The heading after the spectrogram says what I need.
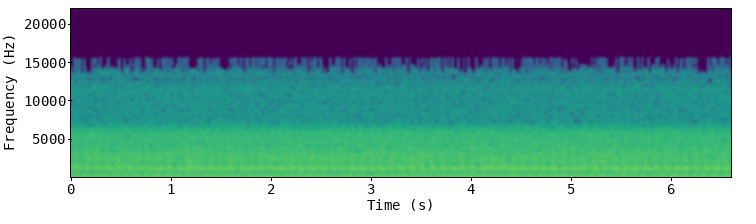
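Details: Volvo 240GLE with an LS2 V8 swap on first start after engine reinstall: uneven, slightly lumpy idle beat under the exhaust roar, as if one cylinder isn't firing. The number 8 coil had been swapped to number 2; pulling that plug made no difference, and the owner suspects that plug.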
